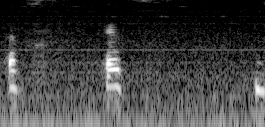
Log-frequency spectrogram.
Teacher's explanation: The vocal folds vibrate. And the sound F is voiceless because the vocal fold don't vibrate.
